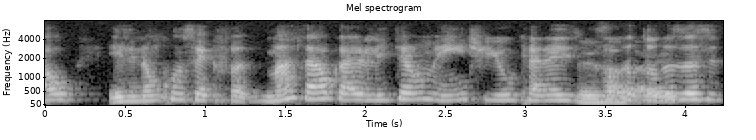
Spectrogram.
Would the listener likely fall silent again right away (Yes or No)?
Yes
